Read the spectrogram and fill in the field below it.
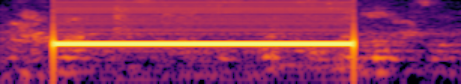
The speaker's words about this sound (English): Dialing.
